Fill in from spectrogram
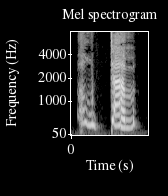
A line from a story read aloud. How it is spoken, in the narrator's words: she wailed, not caring if anyone heard her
